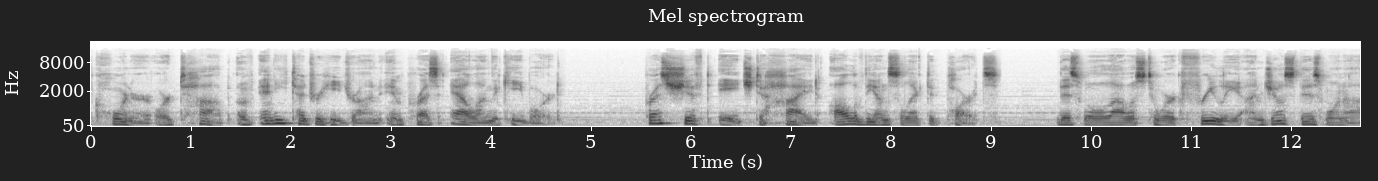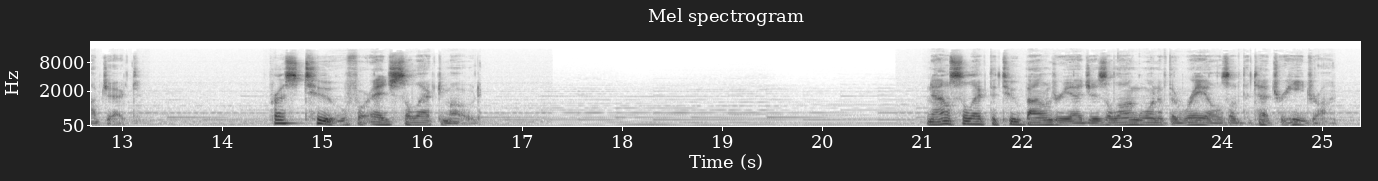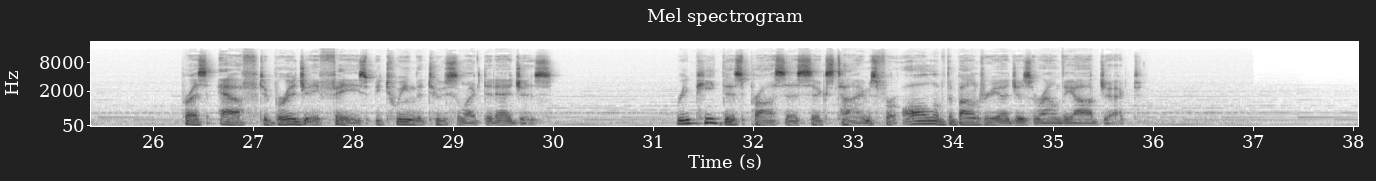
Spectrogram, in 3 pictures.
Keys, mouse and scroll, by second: 0.4 l, 6.7 shift+h, 9.9 middle click, 15.8 2, 22.4 click, 24.6 shift+click, 27.3 f, 28.4 click, 29.3 shift+click, 31.0 f, 31.9 click, 32.8 shift+click, 33.9 f, 34.7 middle click, 37.7 click.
